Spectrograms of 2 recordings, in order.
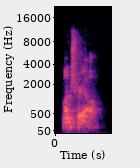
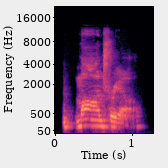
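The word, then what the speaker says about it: Montréal: Montreal. I say it like Montreal. It's all one word.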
